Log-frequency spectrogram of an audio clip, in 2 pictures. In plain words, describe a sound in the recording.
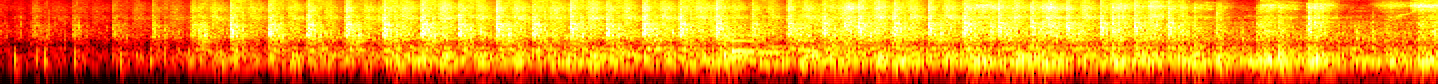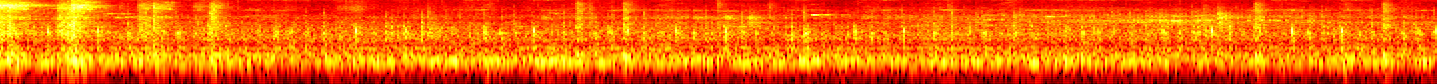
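A steam locomotive hisses and rumbles loudly close by.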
